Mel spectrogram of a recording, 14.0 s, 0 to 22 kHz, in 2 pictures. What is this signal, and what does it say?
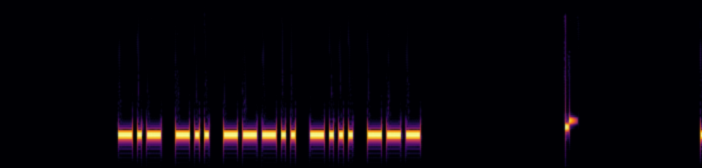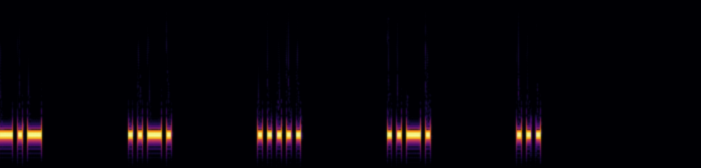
Morse code, heard as a keyed tone, about 25 wpm, spaced as for 13 wpm, 690 Hz. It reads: KD8BO KF5FS
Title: USA Call Signs - 5 Characters - 6x Character Spacing - 25wpm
